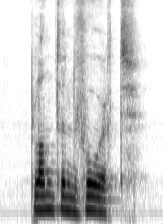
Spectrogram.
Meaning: inflection of voortplanten: 1. plural present indicative 2. plural present subjunctive
- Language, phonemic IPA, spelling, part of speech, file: Dutch, /ˈplɑntə(n) ˈvort/, planten voort, verb, Nl-planten voort.ogg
